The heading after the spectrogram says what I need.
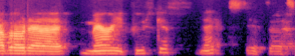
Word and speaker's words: Puskas: My name's Mary Puskas, and I've lived in the community for over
